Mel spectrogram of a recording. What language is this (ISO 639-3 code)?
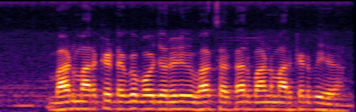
bho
